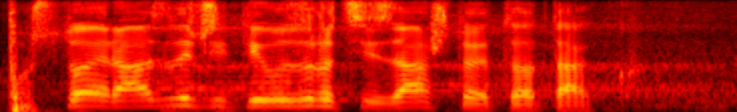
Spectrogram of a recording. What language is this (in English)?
Serbian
